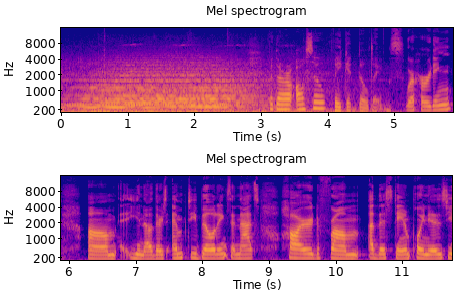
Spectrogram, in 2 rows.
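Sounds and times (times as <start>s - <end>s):
train horn as train passes through town: 0.0s - 3.7s
passing train rumbling: 0.0s - 6.0s
speech: 3.1s - 11.7s.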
